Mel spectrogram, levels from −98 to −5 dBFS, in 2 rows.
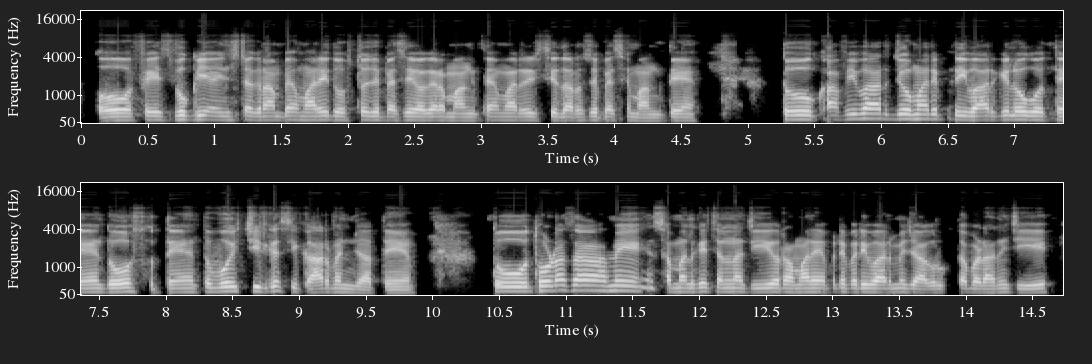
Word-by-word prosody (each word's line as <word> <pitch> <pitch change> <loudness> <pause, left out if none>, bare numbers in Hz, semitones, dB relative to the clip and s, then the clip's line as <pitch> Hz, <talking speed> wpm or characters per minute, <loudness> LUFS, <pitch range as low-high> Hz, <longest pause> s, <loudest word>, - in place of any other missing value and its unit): और 125 +1 +4
फ़ेसबुक 135 +4 -1
या 145 -1 +4
इंस्टाग्राम 130 0 -2
पे 135 - 0
हमारे 130 +1 +1
दोस्तों 135 +1 -2
से 135 - 0
पैसे 125 0 0
वग़ैरह 125 0 +2
माँगते 115 0 -2
हैं, 125 - -4
हमारे 120 0 -1
रिश्तेदारों 120 -1 -1
से 130 +2 -3
पैसे 120 -1 -4
माँगते 105 +1 -1
हैं। 115 - -2 0.7
तो 150 0 +3
काफ़ी 145 +3 -1
बार 175 -1 +2
जो 165 - +3
हमारे 165 0 +1
परिवार 135 -2 +2
के 145 - +1
लोग 140 0 +2
होते 135 -2 0
हैं, 130 0 +1
दोस्त 135 +2 +1
होते 125 - -2
हैं। 130 +1 -1
तो 140 - -3
वो 150 +3 +2
इस 155 - 0
चीज़ 155 - +1
का 165 - +2
शिकार 125 -5 0
बन 130 -2 -3
जाते 105 -1 -1
हैं। 105 0 +1 0.6
तो 155 0 +4
थोड़ा-सा 180 +2 +3
हमें 175 +8 +1
सँभल 135 - -1
के 145 +2 0
चलना 135 -1 -1
चाहिए 130 +1 -1
और 135 -1 +1
हमारे 130 +1 +2
अपने 130 +1 -2
परिवार 130 -1 +1
में 130 +1 -5
जागरूकता 120 -1 -2
बढ़ानी 120 +1 -1
चाहिए 120 +1 -1
130 Hz, 225 wpm, -22 LUFS, 125-145 Hz, 0.7 s, और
